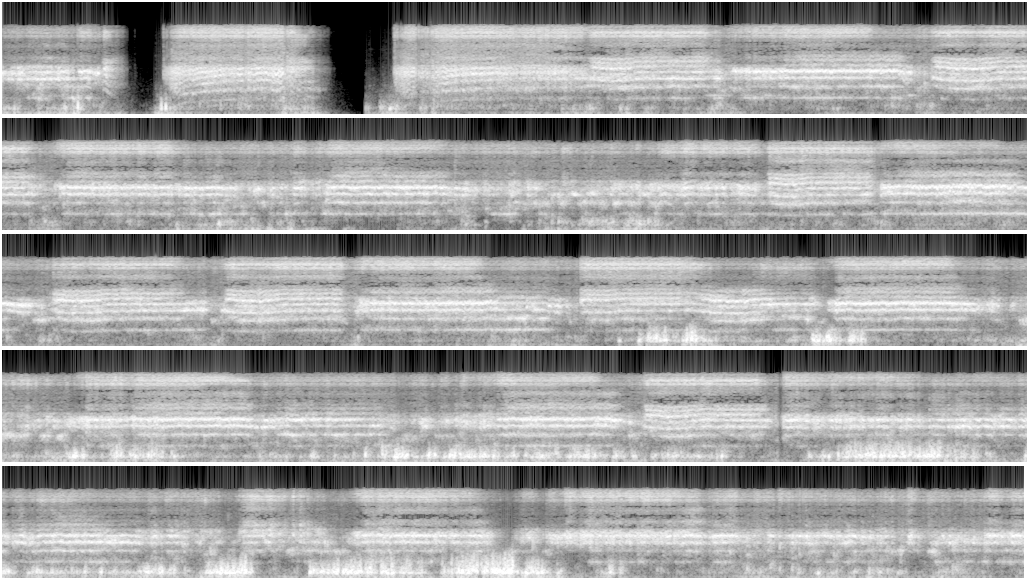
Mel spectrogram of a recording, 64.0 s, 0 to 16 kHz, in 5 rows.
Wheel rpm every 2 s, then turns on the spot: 60, 50, 50, 100, 110, 110, 110, 110, 110, 110, 110, 110, 100, 110, 110, 110, 100, 110, 110, 110, 110, 110, 110, 110, 110, 110, 110, 110, 110, 110, 110, 110.
none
